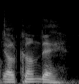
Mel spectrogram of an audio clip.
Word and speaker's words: El Conde: El Conde.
